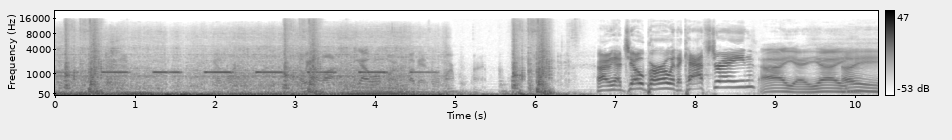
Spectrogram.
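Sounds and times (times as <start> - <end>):
electronic beeps from a truck backing up: 0.0 - 5.0
low truck engine rumble: 0.0 - 5.6
speech: 6.8 - 10.2.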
